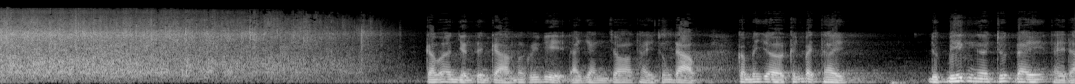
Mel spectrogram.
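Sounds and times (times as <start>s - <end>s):
crowd applauding enthusiastically: 0.0s - 4.0s
speech: 4.3s - 8.6s, 9.3s - 10.7s.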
